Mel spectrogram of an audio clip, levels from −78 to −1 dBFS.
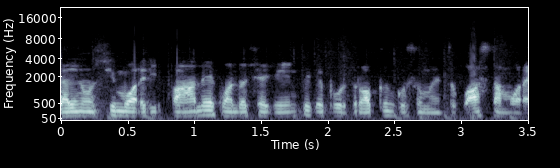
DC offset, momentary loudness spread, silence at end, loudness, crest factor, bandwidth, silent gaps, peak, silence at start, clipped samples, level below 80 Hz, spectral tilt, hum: under 0.1%; 10 LU; 0 s; -19 LUFS; 18 dB; 7.8 kHz; none; 0 dBFS; 0 s; under 0.1%; -52 dBFS; -7 dB/octave; none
